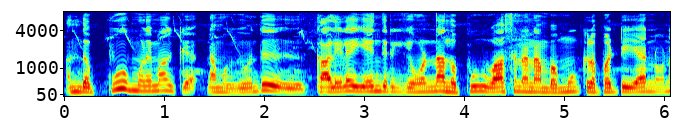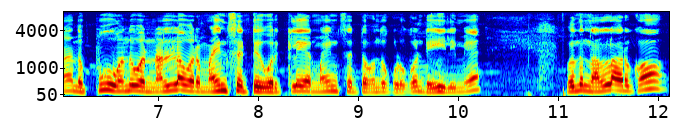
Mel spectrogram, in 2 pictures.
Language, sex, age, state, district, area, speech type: Tamil, male, 18-30, Tamil Nadu, Kallakurichi, urban, spontaneous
